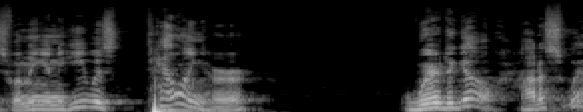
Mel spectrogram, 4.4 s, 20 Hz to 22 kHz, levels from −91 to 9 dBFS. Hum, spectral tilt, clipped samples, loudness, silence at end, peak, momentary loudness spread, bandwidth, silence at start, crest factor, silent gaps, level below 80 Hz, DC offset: none; -6 dB/octave; under 0.1%; -26 LUFS; 0 s; -4 dBFS; 11 LU; 13 kHz; 0 s; 20 dB; 2.21-2.25 s, 2.44-2.49 s, 2.62-2.79 s, 2.92-2.99 s; -28 dBFS; under 0.1%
